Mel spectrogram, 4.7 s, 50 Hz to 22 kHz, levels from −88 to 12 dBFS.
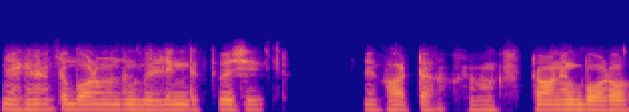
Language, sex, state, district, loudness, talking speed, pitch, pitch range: Bengali, male, West Bengal, Jalpaiguri, -20 LUFS, 140 wpm, 130 Hz, 130-135 Hz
